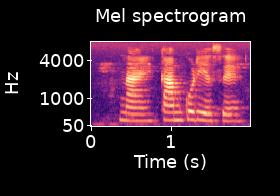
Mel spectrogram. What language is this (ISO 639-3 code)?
asm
